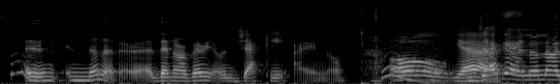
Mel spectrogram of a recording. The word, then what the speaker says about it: Aina: So it's not Aina. No. Because that's what I call it. I call it Jacqui Aina. Yeah. I know. It's spelled A-I-N-A, but it's pronounced Aina.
